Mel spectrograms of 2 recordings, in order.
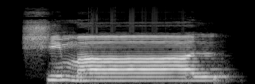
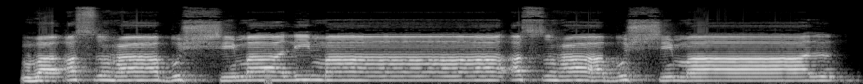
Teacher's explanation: لام کے نیچے زیر ہے، یہاں پر وقف کریں گے تو اس زیر کو نہیں پڑھیں گے، لام کو جزم کے ساتھ پڑھیں گے، صرف لام کی آواز پیدا کریں گے، شمال، اس طرح۔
